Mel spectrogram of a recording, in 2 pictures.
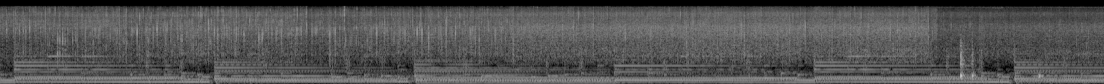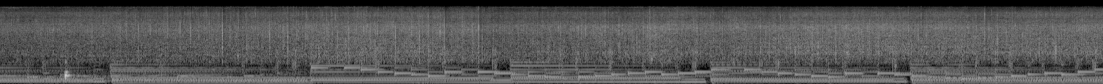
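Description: Chopped onion and garlic sizzling as they fry in oil in a pan, under background music that changes chord about every two seconds. About halfway through, diced tomatoes and red peppers are tipped into the pan with a couple of light knocks, and the sizzle becomes a little softer.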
